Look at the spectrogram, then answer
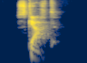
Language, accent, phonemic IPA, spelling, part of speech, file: French, France, /skaʁt/, SCART, proper noun, LL-Q150 (fra)-SCART.wav
- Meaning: acronym of Syndicat des Constructeurs d'Appareils Radiorécepteurs et Téléviseurs; French-originated standard and associated connector for electronic equipment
